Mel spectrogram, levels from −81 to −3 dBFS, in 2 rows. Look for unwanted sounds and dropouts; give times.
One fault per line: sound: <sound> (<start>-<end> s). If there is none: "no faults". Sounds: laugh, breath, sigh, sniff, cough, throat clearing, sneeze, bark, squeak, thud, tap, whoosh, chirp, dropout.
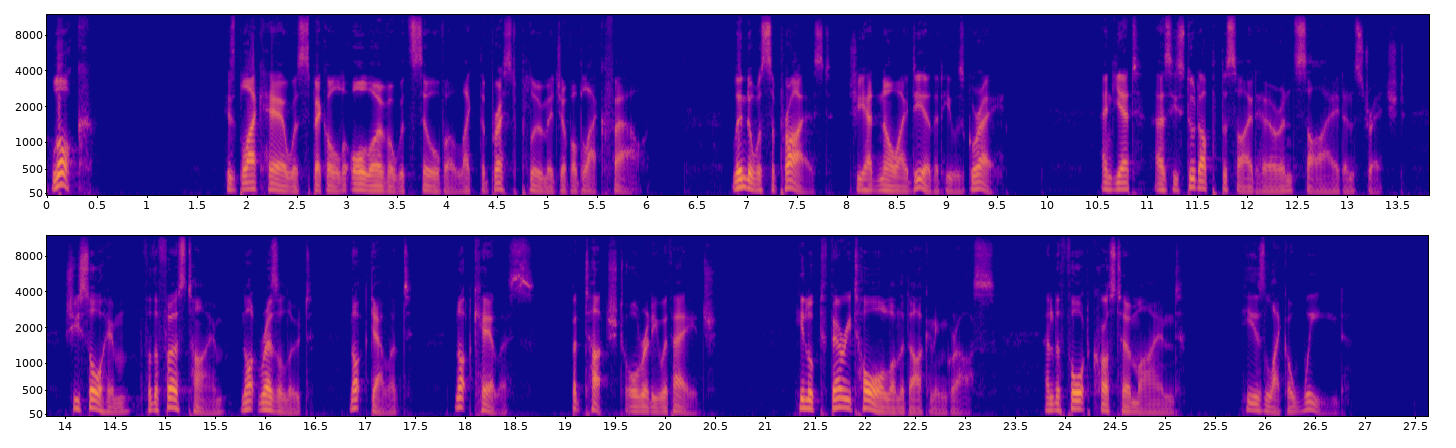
no faults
